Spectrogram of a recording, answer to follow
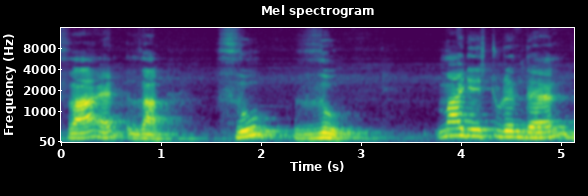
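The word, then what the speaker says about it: ثُ: Okay, now my dear students, I am giving Pesh over this Tha, and you have to pronounce this one Tha Pesh Thu, Tha Pesh Thu, very softly.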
